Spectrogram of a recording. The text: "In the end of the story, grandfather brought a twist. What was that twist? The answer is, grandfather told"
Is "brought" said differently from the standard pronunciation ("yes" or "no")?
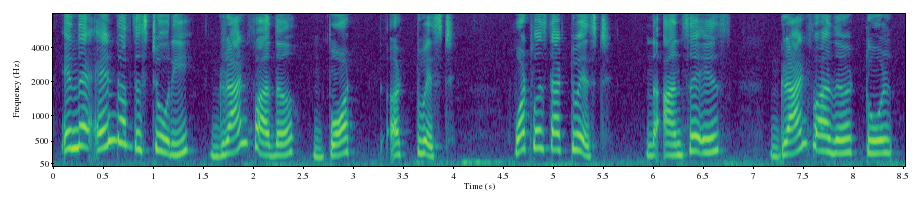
yes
